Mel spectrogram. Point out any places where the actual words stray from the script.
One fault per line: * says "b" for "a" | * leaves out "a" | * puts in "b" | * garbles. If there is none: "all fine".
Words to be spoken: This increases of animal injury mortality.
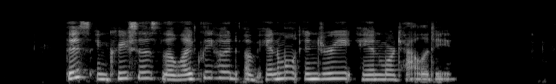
* puts in "the likelihood"
* puts in "and"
